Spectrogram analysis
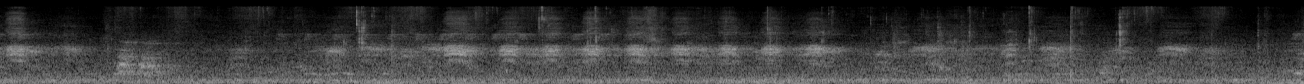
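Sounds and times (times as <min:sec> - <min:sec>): bird calling: 0:02.3 - 0:10.8.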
